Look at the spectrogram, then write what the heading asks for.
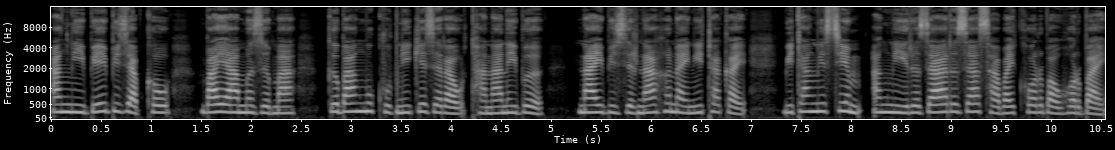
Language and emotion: Bodo, neutral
